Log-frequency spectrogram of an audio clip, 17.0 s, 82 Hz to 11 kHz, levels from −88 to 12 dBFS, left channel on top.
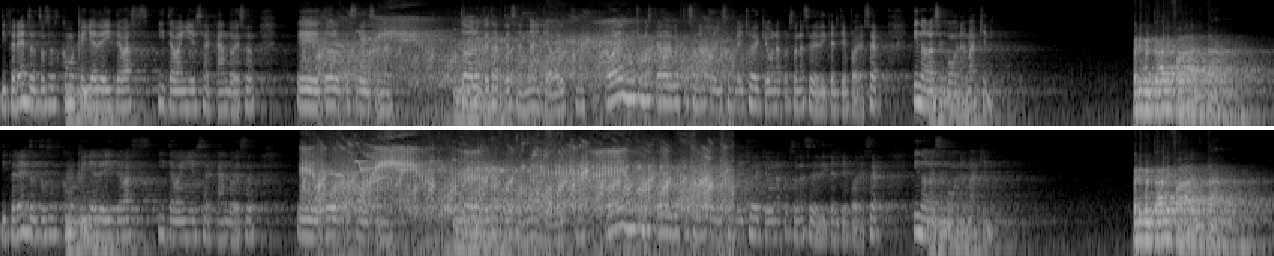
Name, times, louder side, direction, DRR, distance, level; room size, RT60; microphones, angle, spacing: voice 1, 0.0-3.7 4.0-5.3 6.1-13.2, left 4 dB, 50° left, 10 dB, 0.4 m, -33 dB
voice 2, 0.9-1.2 6.0-6.5 12.4-12.7 15.1-16.4, equal, ahead, -1 dB, 1.9 m, -27 dB
sound 1, 4.0-9.8, right 7 dB, 80° right, 0.6 m, -30 dB
23.5 x 14.0 x 4.1 m, 2.6 s
head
